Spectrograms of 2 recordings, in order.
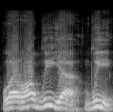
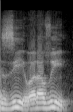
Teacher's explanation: اور یہاں پر آپ غور کریں را کو موٹا پڑھیں گے, ضاد حرف مشتعلیہ اس کو موٹا پڑھیں گے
